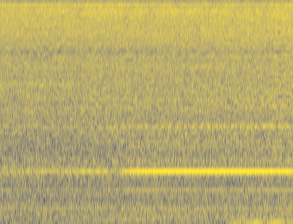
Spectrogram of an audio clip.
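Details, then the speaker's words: Fiat Argo engine at regular idle with a loud steady high whistle in the engine area that stops when a cover is opened; air sucking past a torn PCV valve diaphragm. "Barulho localizado aqui na região do motor. A gente barulho muito forte. Motor funcionamento regular."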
